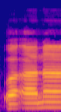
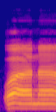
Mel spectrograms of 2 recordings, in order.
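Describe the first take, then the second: The two takes are said the same way.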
